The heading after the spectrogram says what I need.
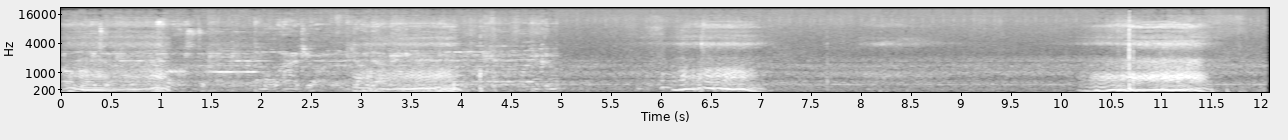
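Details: Casper, a 7-year-old pet, snoring while asleep with tongue sticking out; three tonal snores on breaths with music or TV playing in the background.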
